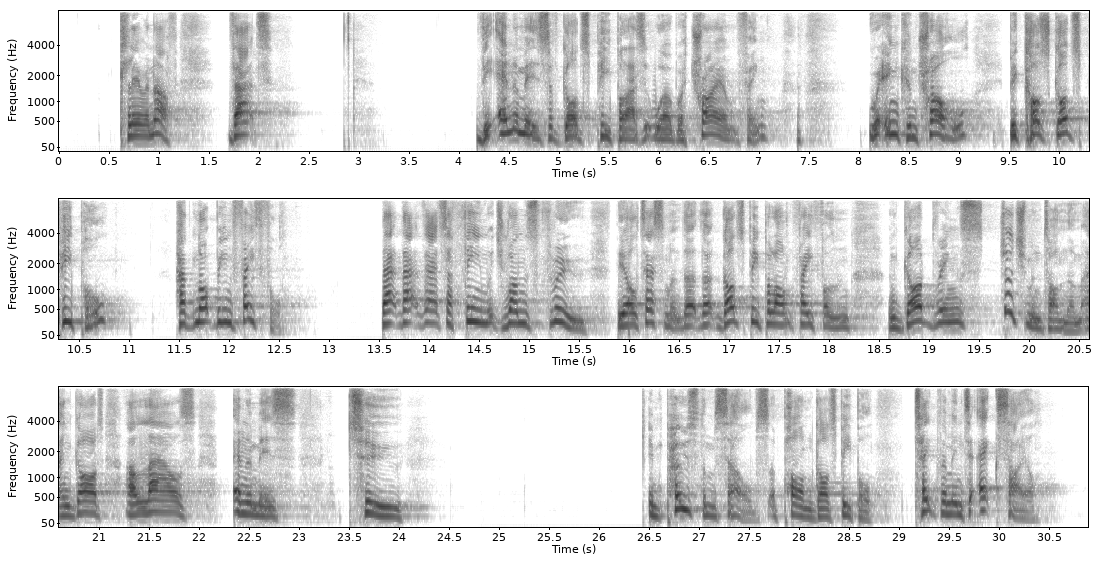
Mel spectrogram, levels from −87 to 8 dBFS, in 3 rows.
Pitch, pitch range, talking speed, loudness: 215 Hz, 180-245 Hz, 120 wpm, -24 LUFS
